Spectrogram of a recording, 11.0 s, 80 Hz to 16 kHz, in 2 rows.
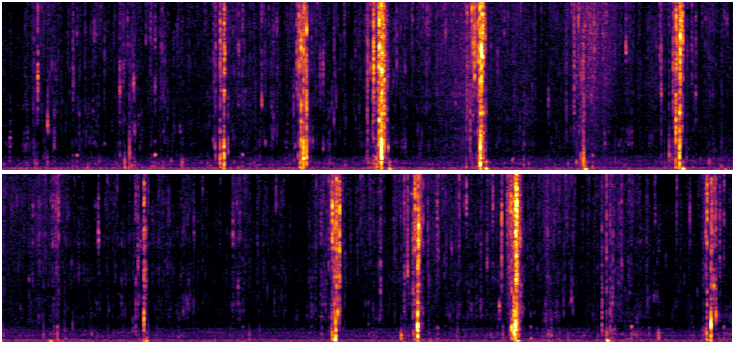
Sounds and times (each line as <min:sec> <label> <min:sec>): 0:00.0 river Seine makes small waves in a hole on the river bank 0:10.9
